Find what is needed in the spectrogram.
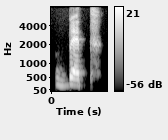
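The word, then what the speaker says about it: בֵּית: Only these letters if there is a dot, it is uh it it takes a hard pronunciation. That means it's beth. And what is the soft of B? It's V.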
